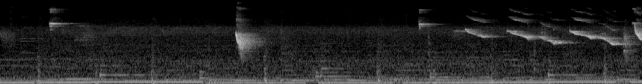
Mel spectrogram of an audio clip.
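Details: A bred Great-billed seed finch (Sporophila maximiliani) sings in a performance, giving clear, high whistled notes that slide downward, one early, then a quick run of descending phrases, over soft background music.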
